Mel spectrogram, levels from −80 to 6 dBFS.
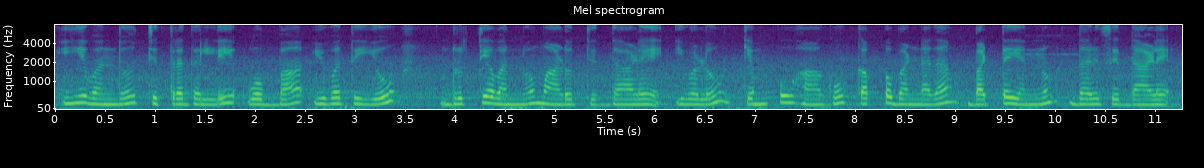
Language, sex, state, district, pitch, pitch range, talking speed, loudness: Kannada, female, Karnataka, Bellary, 195 Hz, 180-215 Hz, 75 wpm, -18 LUFS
